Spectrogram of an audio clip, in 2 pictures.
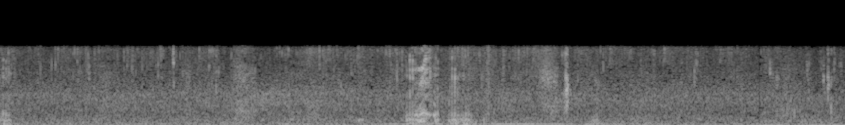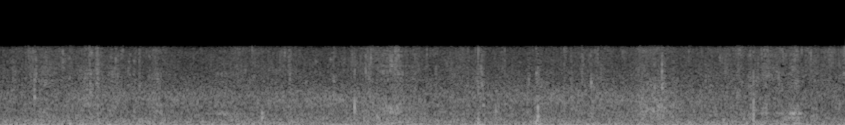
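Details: Wild boars feeding on the carcass of a dead red deer stag; one brief low grunting burst stands out, surrounded by faint rustling and chewing clicks over a steady background hiss.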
